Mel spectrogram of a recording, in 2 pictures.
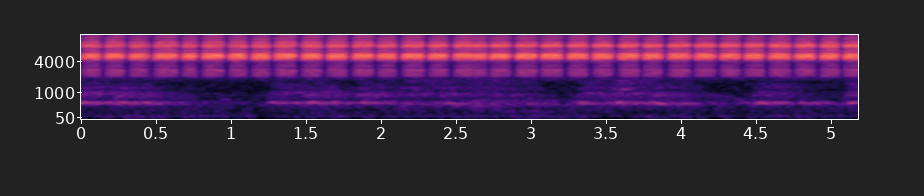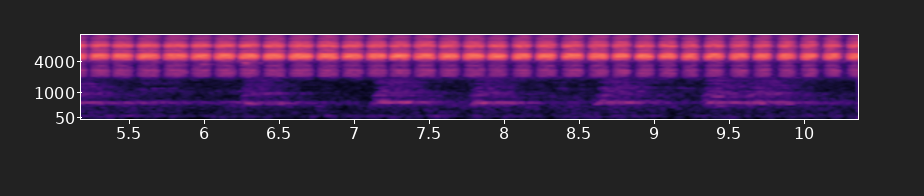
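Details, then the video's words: Cicadas singing on a summer morning: a dense, shrill, buzzing drone pulsing about three times per second, with soft lower chirps underneath at irregular intervals. "Morning summer cicadas sounds"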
